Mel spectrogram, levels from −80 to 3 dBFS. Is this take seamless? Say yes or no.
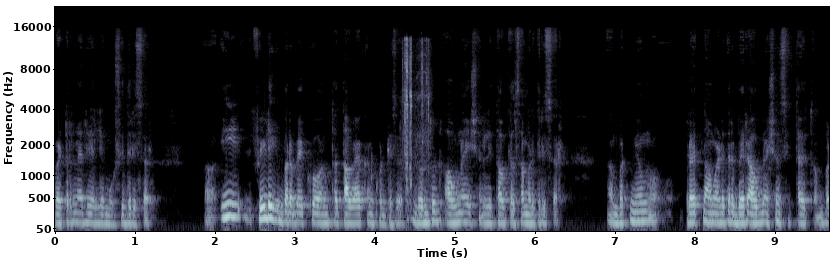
no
